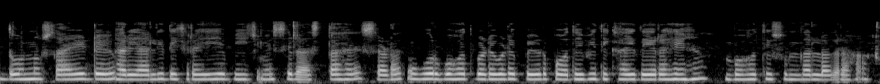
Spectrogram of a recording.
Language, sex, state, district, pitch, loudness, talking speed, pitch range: Hindi, female, Uttar Pradesh, Jalaun, 240 Hz, -20 LUFS, 195 wpm, 235-245 Hz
